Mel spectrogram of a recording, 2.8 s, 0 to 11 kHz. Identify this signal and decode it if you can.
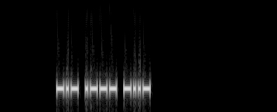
Morse code, heard as a keyed tone, about 47 wpm, 700 Hz. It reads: KJX
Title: USA Call Sign Postfixes - 3 Letters 50wpm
